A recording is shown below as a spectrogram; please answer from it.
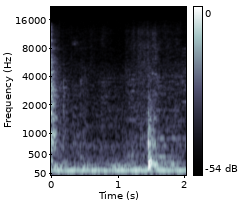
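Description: Two knocks as a toddler handles a cardboard box and its contents, one at the start and a louder one about a second and a half in, over steady background music from a TV.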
